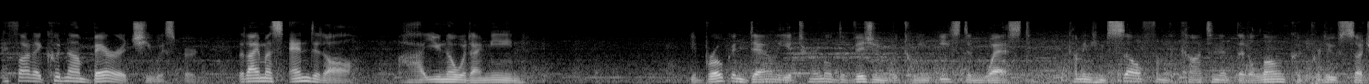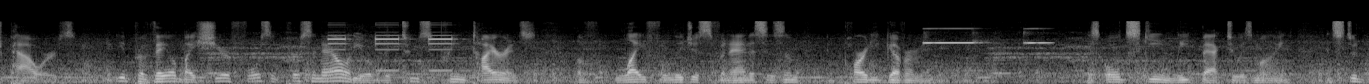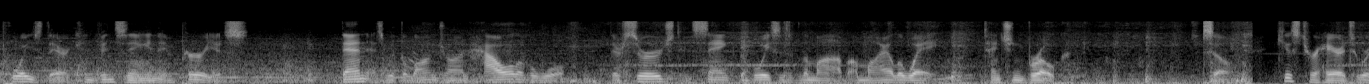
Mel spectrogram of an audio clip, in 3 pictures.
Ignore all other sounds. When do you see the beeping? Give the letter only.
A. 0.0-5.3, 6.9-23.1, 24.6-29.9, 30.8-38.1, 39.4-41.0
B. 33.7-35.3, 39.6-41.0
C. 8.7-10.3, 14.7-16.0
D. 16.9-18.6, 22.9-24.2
D.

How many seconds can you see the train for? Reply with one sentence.
The train can be heard for 41 seconds in total.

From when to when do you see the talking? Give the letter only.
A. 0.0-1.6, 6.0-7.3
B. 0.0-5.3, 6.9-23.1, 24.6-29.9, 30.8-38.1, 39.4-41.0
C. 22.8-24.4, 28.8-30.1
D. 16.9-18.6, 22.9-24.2
B.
